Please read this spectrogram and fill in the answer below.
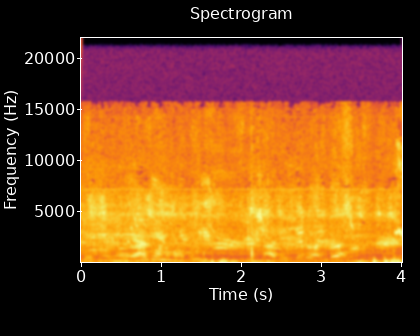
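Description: Faint background voices of people talking, well below the level of the nearby narration.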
